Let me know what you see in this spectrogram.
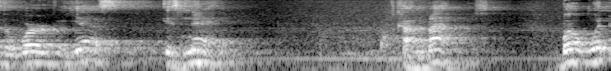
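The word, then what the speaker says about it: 네: Now, in Korean, the word no is pronounced anyo. Okay, which is funny to me because the word for yes is nay.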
